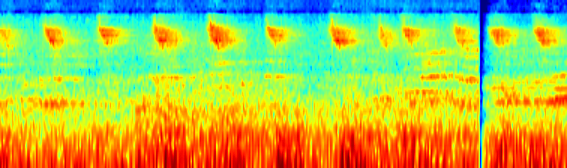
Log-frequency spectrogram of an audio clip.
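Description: A bird calling over and over, a short high note sliding downward, repeated about every two-thirds of a second, over a low steady background rumble.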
